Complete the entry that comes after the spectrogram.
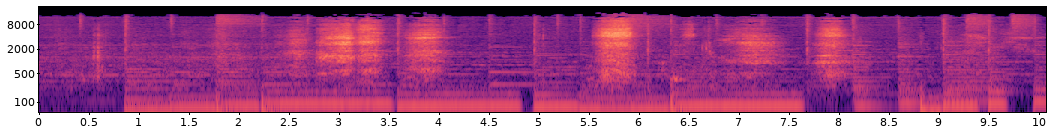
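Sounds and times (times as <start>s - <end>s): slow music with low chords: 0.0s - 10.0s.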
